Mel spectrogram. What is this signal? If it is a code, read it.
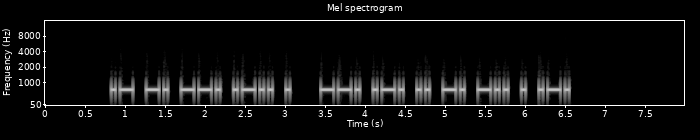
Morse code, heard as a keyed tone, about 23 wpm, 690 Hz. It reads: ANGLE GRINDER
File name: Difficult Words with Hints - 22wpm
